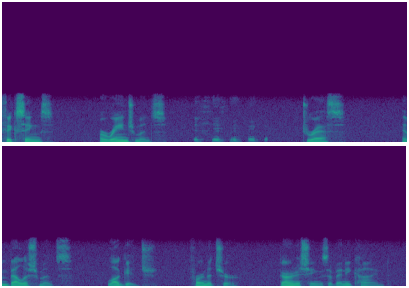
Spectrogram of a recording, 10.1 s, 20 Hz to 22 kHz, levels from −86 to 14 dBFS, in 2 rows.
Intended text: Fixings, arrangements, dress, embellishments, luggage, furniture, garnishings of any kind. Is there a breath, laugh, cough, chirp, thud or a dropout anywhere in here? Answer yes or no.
yes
